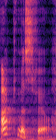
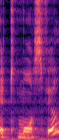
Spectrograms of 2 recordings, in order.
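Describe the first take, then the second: First: "atmosphere" as AT-mus-feer; "atmosphere" with strong AT, weak middle; correct pronunciation. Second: "atmosphere" misstressed as ut-MOS-feer; "atmosphere" with weak first syllable, long MOS; wrong pronunciation. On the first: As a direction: stress the first syllable of "atmosphere", AT. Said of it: "but it is atmosphere". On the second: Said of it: "it is not atmosphere". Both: Shown as a demonstration.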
